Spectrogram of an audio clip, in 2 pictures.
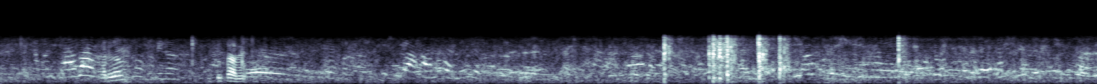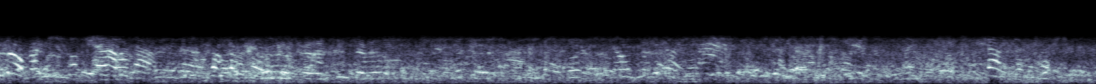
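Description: A crowd of men and women chatters and calls out nearby.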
